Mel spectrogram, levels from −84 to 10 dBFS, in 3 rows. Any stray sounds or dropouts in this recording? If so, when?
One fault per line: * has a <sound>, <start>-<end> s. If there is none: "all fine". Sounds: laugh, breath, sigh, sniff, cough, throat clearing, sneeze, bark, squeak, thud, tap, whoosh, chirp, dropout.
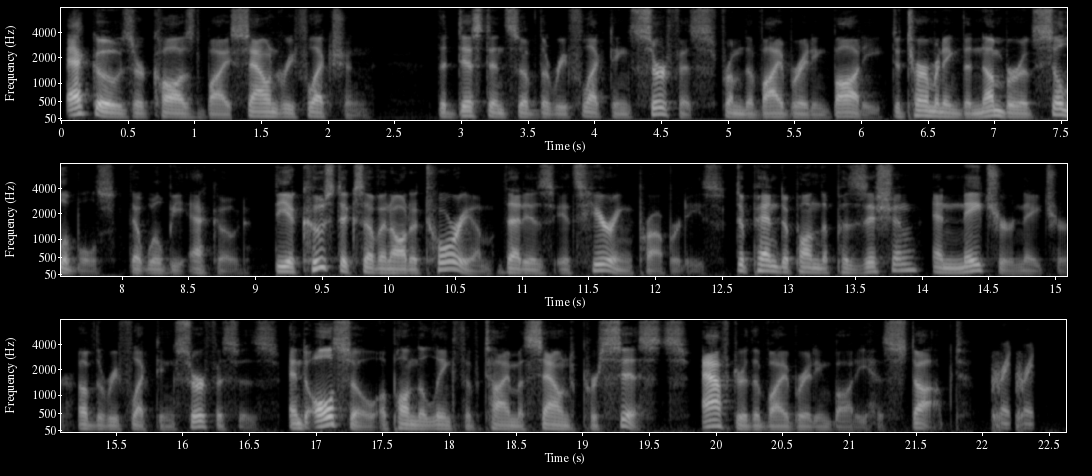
* has a laugh, 22.1-22.4 s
